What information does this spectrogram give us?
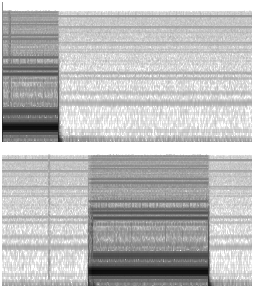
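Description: A telephone ringback tone sounds while a call to a listener is being placed. A steady, clean, loud tone cuts off at the start, then returns after a silent gap as one longer burst with unchanging pitch.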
